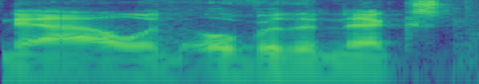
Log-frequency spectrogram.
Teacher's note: The word and is generally reduced to a quick n. It's almost like the vowel itself is gone. A schwa. And in this case, you'll even hear the D deleted altogether. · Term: reduced forms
